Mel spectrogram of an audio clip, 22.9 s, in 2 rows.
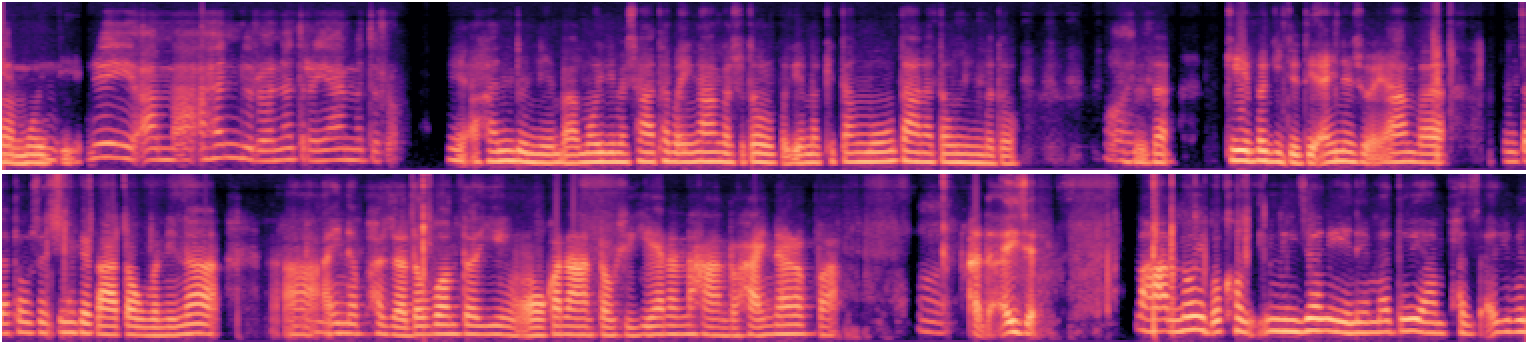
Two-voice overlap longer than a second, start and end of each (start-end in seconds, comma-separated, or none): none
